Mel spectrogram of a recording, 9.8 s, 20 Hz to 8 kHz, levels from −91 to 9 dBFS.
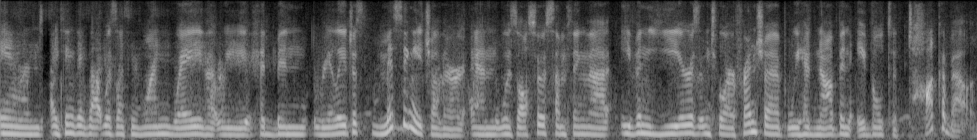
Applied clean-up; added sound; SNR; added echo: neural separator model SepFormer DNS4.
